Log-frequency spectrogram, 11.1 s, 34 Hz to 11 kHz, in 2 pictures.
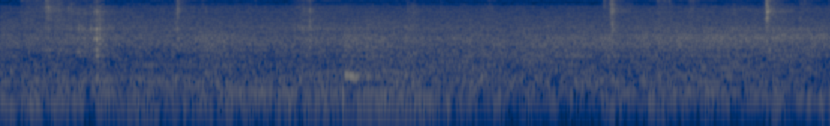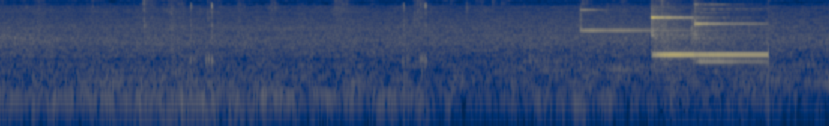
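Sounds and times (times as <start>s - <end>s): two-note notification chime: 9.4s - 10.7s.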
